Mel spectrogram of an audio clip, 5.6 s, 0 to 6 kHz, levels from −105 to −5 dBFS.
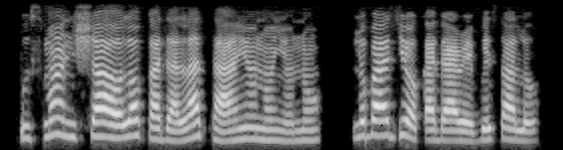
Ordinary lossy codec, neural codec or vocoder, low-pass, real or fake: none; codec, 16 kHz, 16 kbps, FreqCodec, larger model; 5.4 kHz; fake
